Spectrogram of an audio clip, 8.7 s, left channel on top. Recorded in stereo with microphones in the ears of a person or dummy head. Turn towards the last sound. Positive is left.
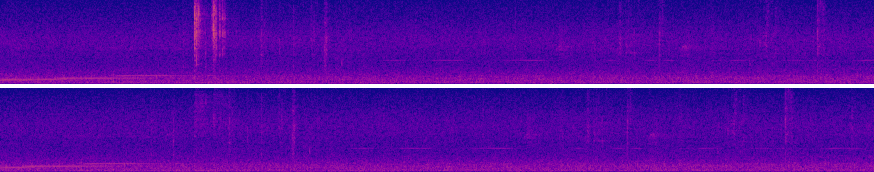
turn(degrees=65)  # may be behind; listen again after turning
